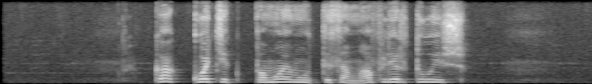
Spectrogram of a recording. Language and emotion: Russian, neutral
